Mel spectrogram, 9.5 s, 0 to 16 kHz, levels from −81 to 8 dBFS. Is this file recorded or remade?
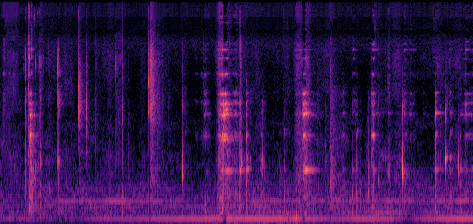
recorded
